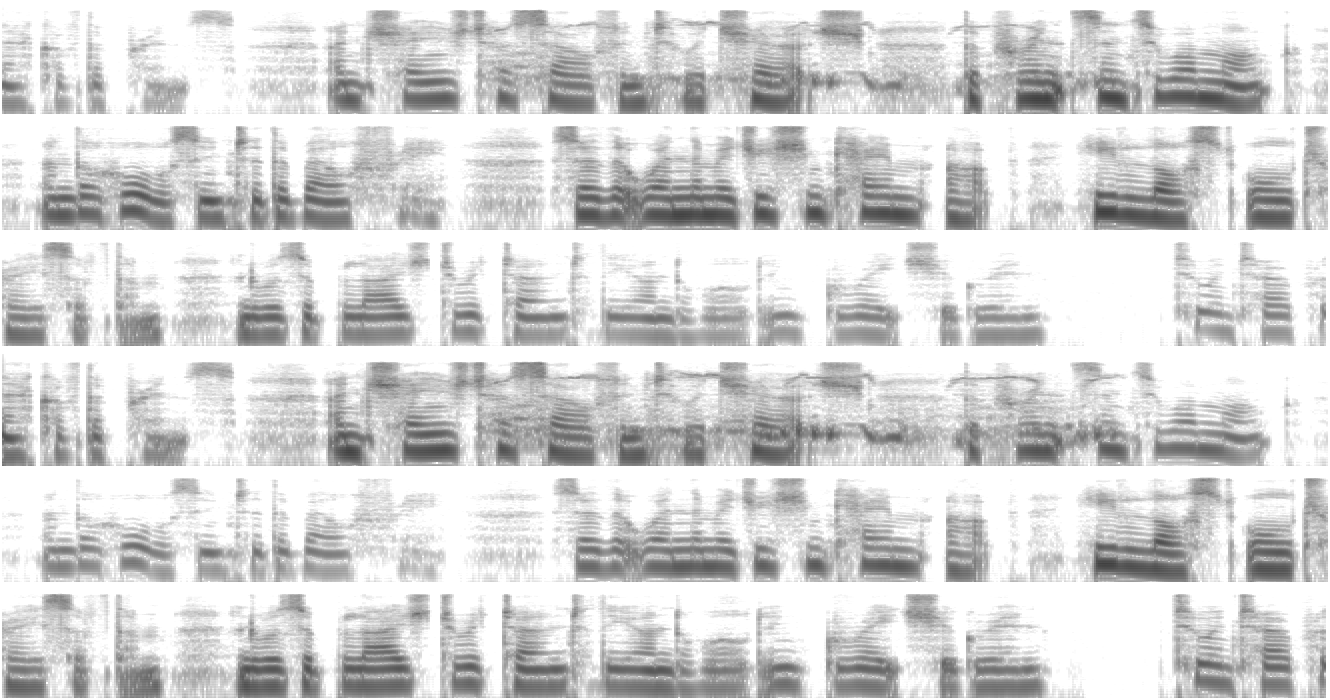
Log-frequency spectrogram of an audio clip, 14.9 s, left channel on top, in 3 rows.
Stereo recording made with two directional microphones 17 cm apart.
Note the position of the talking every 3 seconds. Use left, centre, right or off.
right, left, left, right, right.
